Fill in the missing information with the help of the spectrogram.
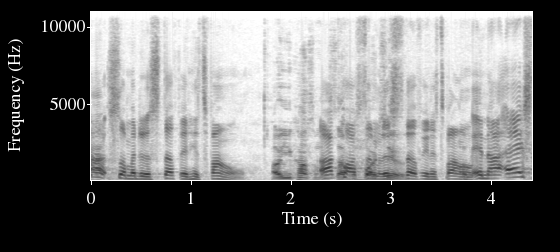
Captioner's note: none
